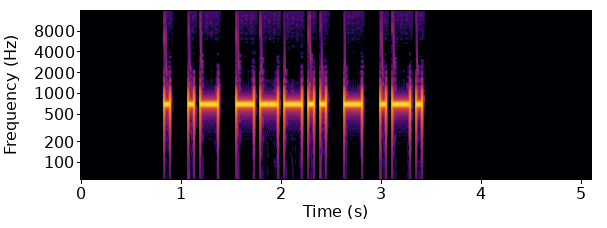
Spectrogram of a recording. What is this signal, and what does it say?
Morse code, heard as a keyed tone, about 20 wpm, 700 Hz. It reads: EA8TR
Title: DXCC-100 Call Signs - 5 Characters - 20wpm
